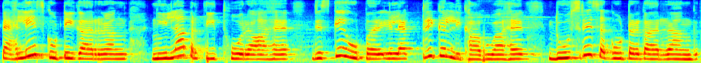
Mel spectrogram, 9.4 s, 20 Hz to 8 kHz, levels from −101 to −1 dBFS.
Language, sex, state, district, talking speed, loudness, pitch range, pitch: Hindi, female, Rajasthan, Bikaner, 130 wpm, -13 LUFS, 225-270 Hz, 240 Hz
